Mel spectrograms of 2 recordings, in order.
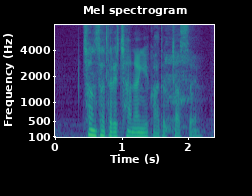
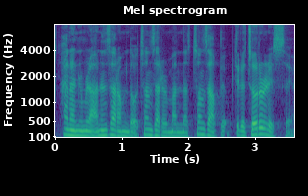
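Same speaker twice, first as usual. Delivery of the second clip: ordinary talk, nothing marked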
